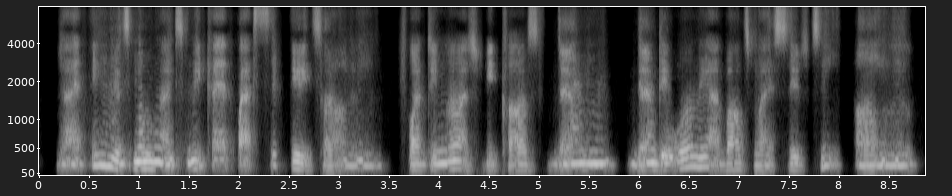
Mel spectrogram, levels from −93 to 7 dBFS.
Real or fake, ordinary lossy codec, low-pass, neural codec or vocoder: fake; none; none; codec, 16 kHz, 0.5 kbps, FreqCodec, smaller model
